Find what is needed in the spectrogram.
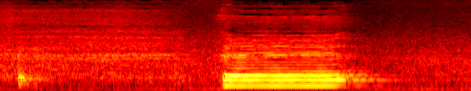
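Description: A man's short hum with lips closed, held on one steady pitch for just over half a second, about a second in; the rest is quiet room tone.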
